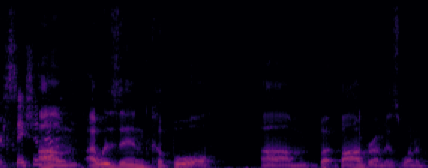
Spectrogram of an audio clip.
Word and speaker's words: Kabul: I was in Kabul, but Bagram is one of the main hubs.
